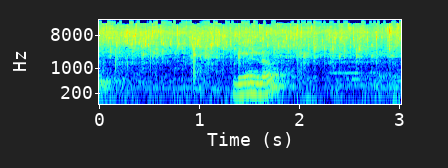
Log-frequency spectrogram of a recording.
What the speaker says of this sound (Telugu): కొంచెం జీలకర్ర వేసుకున్నామండి.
